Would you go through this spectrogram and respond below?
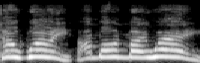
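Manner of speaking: very high, little cartoon train engine voice. Offering friends his impression, then performing it: Thomas impression. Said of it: "my impression of Eddie Glenn's Thomas".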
